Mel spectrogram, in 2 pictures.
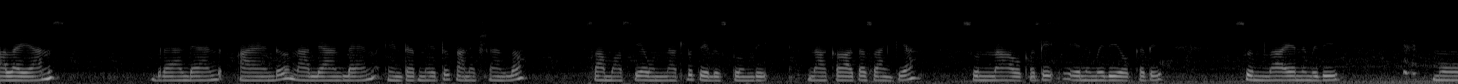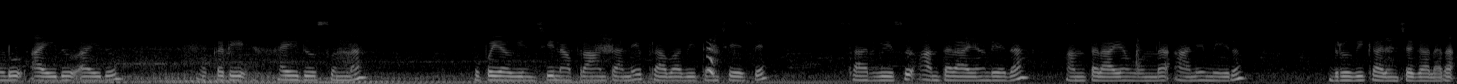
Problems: low volume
